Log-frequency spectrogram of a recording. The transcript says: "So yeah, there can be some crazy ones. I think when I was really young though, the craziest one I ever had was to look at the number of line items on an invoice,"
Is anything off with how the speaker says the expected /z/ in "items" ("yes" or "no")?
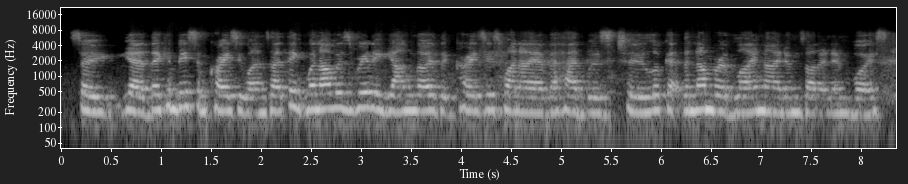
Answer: no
